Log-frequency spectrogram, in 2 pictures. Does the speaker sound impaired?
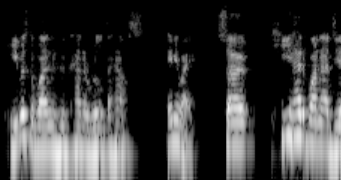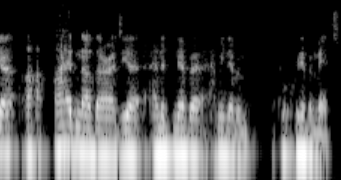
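Yes: stuttering; stutter since childhood, still present in adulthood; speaks to stage audiences, joke about impediment built into stage dialogue with Alan; childhood word avoidance, ordered food could say, fear of speaking, piano as wordless expression; here repeated sounds.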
